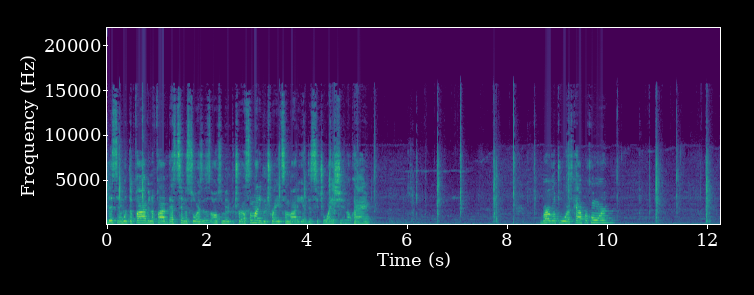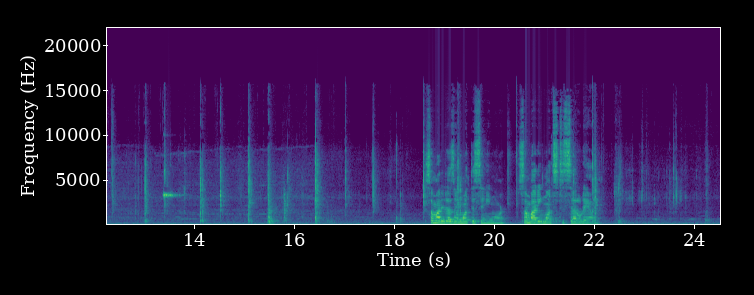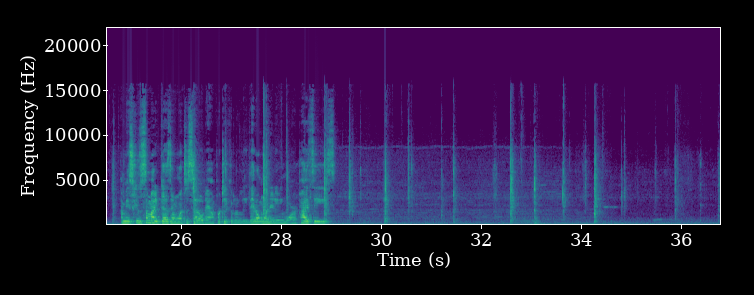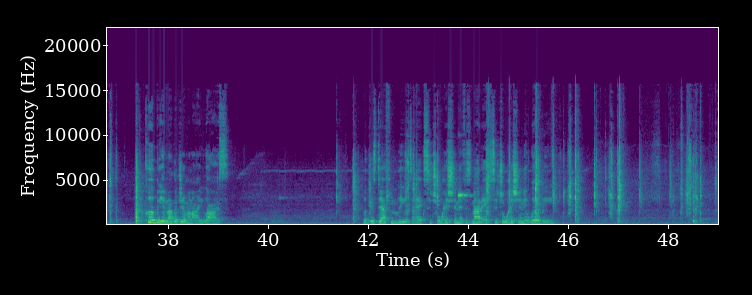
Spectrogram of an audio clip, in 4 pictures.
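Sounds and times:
cards shuffling snaps and taps: 0.1s - 1.0s, 2.6s - 9.6s, 10.2s - 19.5s, 20.2s - 37.5s, 41.3s - 49.0s.

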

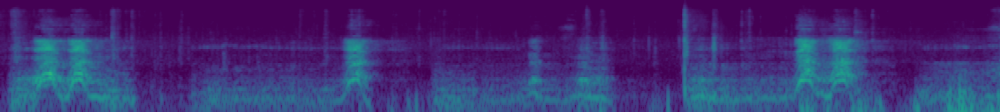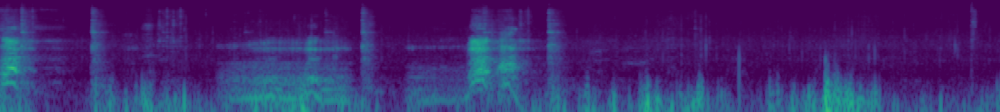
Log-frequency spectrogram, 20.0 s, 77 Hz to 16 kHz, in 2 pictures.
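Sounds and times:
dog growling: 0.1s - 6.2s, 6.9s - 10.6s, 12.2s - 15.4s
dog barking: 0.3s - 1.0s, 3.4s - 3.8s, 8.0s - 8.7s, 10.0s - 10.4s, 14.7s - 15.2s.

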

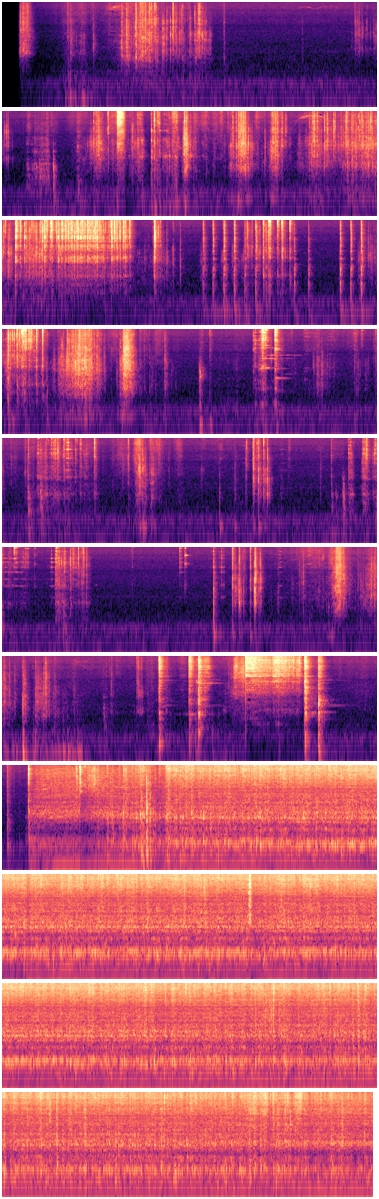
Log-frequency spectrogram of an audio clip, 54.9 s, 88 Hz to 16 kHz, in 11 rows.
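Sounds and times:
coffee beans clattering: 1.5s - 2.8s, 4.7s - 5.2s, 6.0s - 13.9s, 14.5s - 17.2s, 28.0s - 30.8s, 32.6s - 34.2s, 36.0s - 54.9s.

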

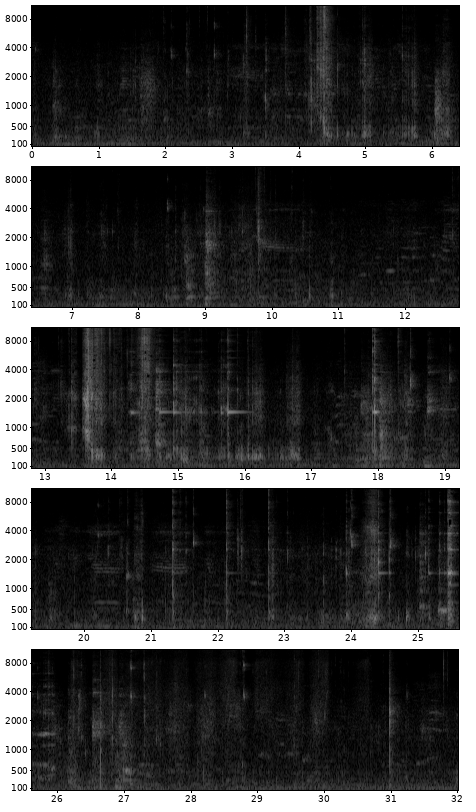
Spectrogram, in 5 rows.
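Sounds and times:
spoon clinking against bowl: 14.2s - 16.1s.

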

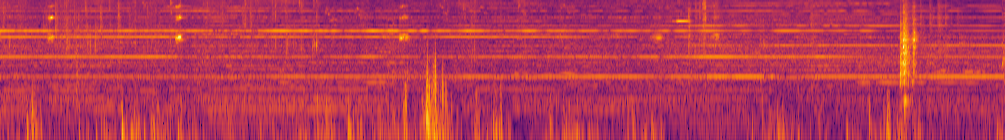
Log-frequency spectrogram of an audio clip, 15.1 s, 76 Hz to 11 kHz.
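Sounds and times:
machine whining: 0.0s - 15.0s.

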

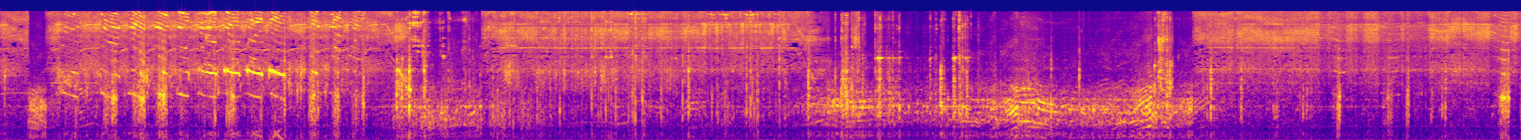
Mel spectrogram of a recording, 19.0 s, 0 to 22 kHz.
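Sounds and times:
angle grinder cutting metal: 0.0s - 11.1s.

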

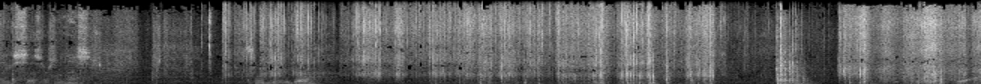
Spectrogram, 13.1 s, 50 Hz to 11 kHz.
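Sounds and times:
plastic crinkling and crackling: 2.5s - 13.0s
scissors cutting bubble wrap: 3.0s - 9.8s, 11.2s - 13.0s.

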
